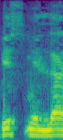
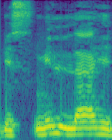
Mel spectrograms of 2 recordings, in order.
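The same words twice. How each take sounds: First: The s sound is heavy and thick. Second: The s sound is light and thin. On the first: The speaker calls it wrong. "फिर सा हो जाएगा" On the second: The speaker calls it right. "बिस में सीन पढ़ेंगे"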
